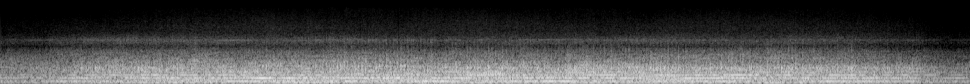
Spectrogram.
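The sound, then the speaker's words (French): A surveillance helicopter drones steadily overhead above Paris, its loud, continuous engine roar and low humming tones holding for the whole stretch with no voices. “Les hélicoptères surveillent jour et nuit, la nuit avec de gros projecteurs.”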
